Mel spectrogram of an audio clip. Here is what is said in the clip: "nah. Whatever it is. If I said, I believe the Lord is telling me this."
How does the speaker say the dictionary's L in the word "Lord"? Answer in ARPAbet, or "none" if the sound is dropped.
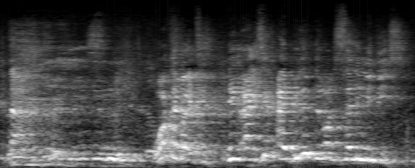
N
